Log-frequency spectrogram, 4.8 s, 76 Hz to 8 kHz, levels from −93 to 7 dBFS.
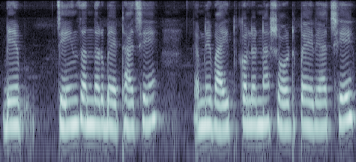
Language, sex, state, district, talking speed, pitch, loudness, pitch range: Gujarati, female, Gujarat, Gandhinagar, 150 wpm, 220 Hz, -13 LUFS, 210-230 Hz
